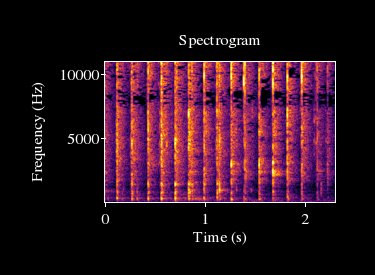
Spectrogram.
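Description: Fork beating an egg wash in a plastic container: quick, even clicks of about nine a second as the fork strikes the container's side.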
